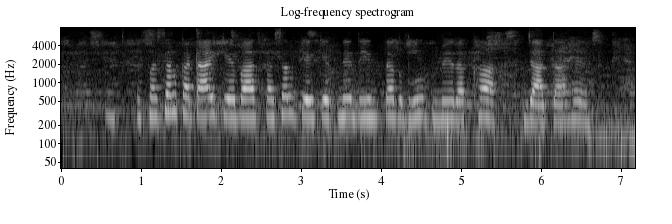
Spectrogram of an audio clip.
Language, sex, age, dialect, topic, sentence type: Hindi, female, 18-24, Marwari Dhudhari, agriculture, question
